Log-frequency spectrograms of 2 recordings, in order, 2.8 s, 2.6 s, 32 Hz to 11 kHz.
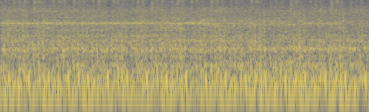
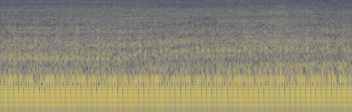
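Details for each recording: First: Hyundai Santa Fe diesel, smoking, before repair: rough, uneven idle with irregular shake and stumble as cylinder 3 drops out, a misfire; oil leaking somewhere behind the engine. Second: Hyundai Santa Fe diesel brought in for cylinder 3 misfire, smoke and oil leak, after repair: even low idle with steady firing rhythm, no misses or stumbles, all cylinders running; turbo still to go to turbo service.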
